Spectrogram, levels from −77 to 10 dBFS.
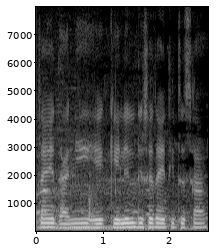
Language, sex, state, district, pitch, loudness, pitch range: Marathi, male, Maharashtra, Washim, 145 Hz, -13 LUFS, 140-150 Hz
